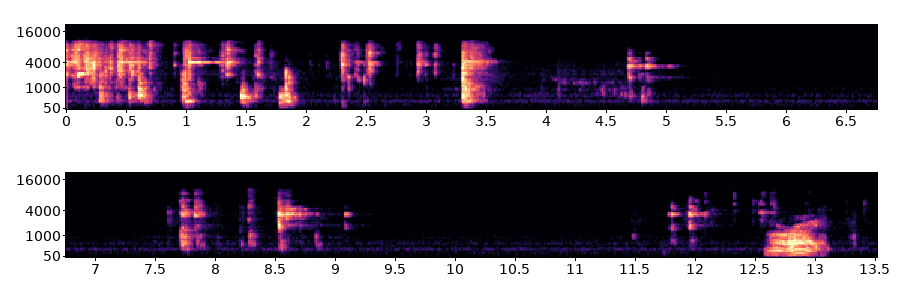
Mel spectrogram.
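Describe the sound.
Metal measuring spoons clink during home cooking: a quick run of light, bright clinks and taps, then a few sparse, quieter ones after a pause.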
